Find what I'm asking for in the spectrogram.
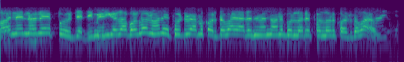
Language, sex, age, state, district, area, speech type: Odia, male, 45-60, Odisha, Angul, rural, conversation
